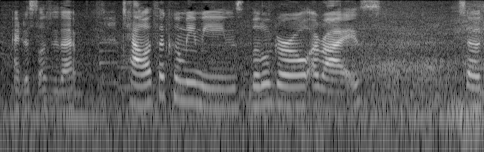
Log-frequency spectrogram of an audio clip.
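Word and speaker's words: Talitha kumi: language that he was speaking it's intellithecom so talithakumi is that's how it's pronounced talifa kumi i just looked it up talithakumi means little girl arise so talitha is a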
